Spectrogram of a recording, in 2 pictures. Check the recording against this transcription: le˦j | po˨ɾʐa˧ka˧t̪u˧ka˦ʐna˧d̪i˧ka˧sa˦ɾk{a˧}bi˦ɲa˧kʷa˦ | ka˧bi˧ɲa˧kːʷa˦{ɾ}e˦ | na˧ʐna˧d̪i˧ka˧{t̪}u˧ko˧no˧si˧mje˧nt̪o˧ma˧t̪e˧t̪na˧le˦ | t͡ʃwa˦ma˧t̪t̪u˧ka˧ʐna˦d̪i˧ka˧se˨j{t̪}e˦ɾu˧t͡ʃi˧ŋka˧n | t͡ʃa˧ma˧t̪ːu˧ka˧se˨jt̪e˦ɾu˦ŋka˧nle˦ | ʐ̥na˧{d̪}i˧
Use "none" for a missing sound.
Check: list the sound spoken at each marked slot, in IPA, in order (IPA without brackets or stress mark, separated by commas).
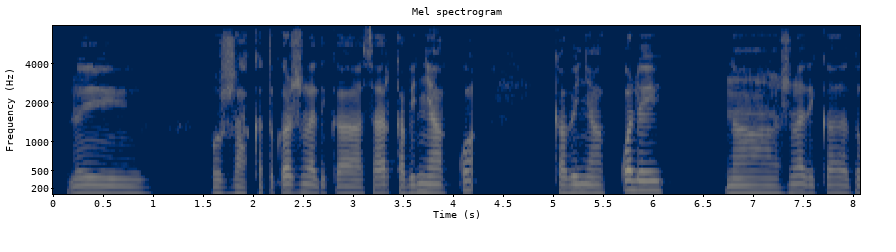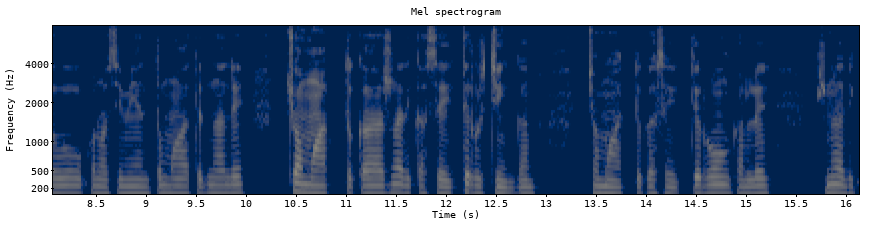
a˧, l, d̪, t̪, d̪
